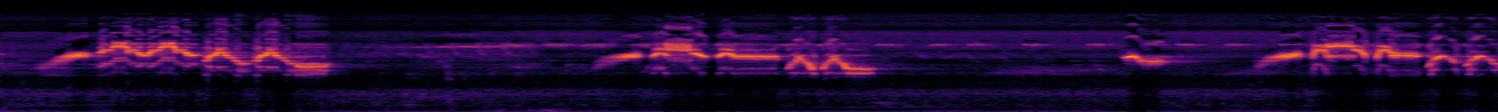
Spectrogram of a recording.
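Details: Veery song, a bird of lush mid-level understory in wet forest near streams in Pennsylvania: airy, reverberating phrases spiraling downward, repeated three times, with a short slurred 'veer' call between them.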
